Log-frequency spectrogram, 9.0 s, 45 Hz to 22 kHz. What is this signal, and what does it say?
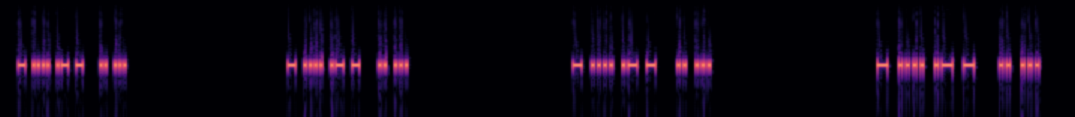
Morse code, heard as a keyed tone, about 52 wpm, 700 Hz. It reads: THAT IS THAT IS THAT IS THAT IS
